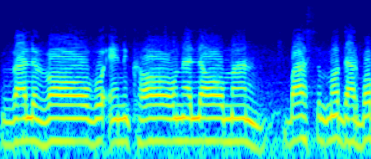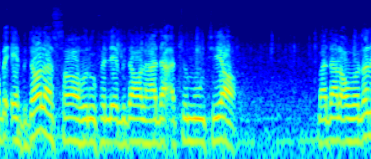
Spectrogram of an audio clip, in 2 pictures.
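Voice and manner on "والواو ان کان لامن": slow, drawn-out recital of a classical verse; verse recitation. Acted. Teacher reciting the rule's verse to the class, slow and chanted. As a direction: intone the line of grammar verse slowly.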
